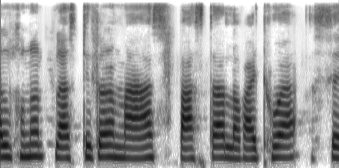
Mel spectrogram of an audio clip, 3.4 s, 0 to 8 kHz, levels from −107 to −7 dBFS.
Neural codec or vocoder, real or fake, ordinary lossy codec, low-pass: codec, 16 kHz, 4 kbps, X-Codec, HuBERT features, trained on balanced general audio; fake; none; 7.2 kHz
